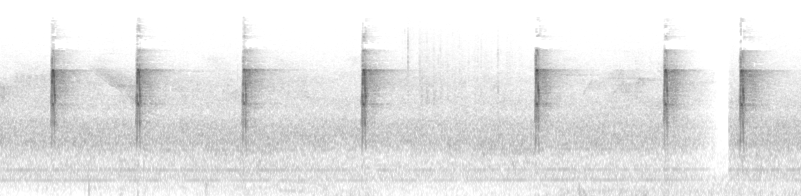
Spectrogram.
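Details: A great spotted woodpecker (Dendrocopos major) gives seven sharp, high 'kix' notes, spaced about a second apart, over a faint steady background hiss.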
